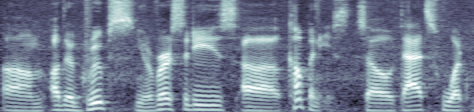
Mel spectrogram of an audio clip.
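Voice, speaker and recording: A man's voice: fairly low pitch, measured pace, a little hiss or hum. Middle-aged man chatting in a lab. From Taiwan, grew up in the US. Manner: relaxed, frequent fillers and restarts. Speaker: research scientist. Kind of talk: casual interview about his lab work. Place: indoor laboratory.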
